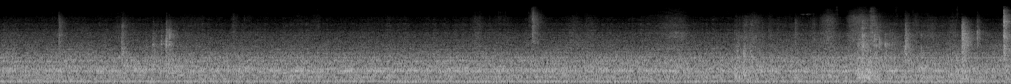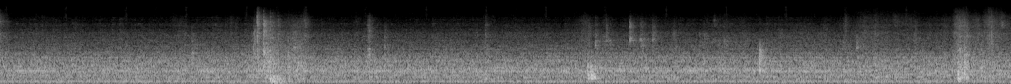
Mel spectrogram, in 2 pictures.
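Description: Steady low mechanical hum of a fan, with a few brief clicks and knocks of things being handled, the loudest about two-thirds of the way in.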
